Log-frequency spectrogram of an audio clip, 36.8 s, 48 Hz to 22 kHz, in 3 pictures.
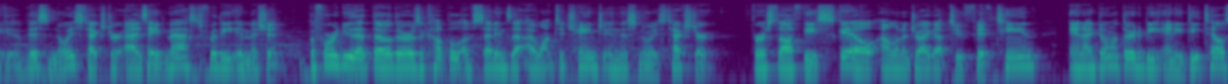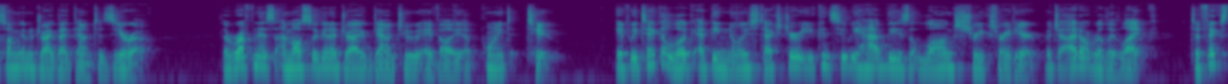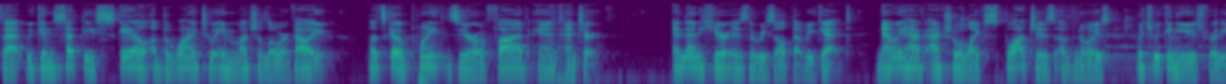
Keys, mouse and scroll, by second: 2.9-3.2 scroll up 4, 3.1 middle click, 4.8 click, 7.4-10.5 drag, 11.8-18.0 drag, 18.9-21.9 shift+middle drag, 25.8-28.9 drag, 31.2-32.2 scroll down 3, 32.2-34.1 scroll up 2, 34.1-35.2 shift+middle drag, 35.2-35.7 scroll down 2, 35.7-36.8 shift+middle drag.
